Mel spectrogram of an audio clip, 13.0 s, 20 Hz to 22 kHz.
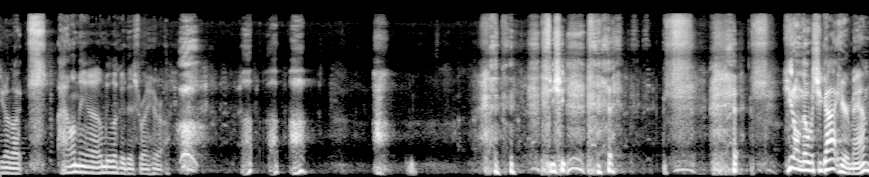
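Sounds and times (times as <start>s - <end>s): man humming and gasping: 5.6s - 6.4s.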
